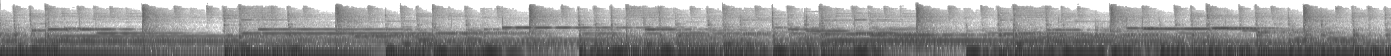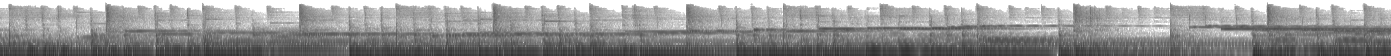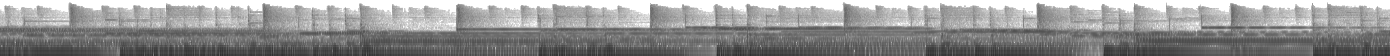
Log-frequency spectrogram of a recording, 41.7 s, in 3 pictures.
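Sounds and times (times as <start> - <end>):
jazz bass: 0.0 - 41.7.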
